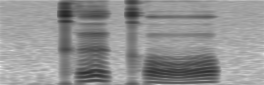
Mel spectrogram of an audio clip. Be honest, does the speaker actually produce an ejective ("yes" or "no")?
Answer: no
